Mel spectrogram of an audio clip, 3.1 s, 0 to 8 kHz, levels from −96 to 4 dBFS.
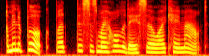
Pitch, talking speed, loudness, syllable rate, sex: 250 Hz, 250 wpm, -18 LUFS, 5.5 syllables/s, female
